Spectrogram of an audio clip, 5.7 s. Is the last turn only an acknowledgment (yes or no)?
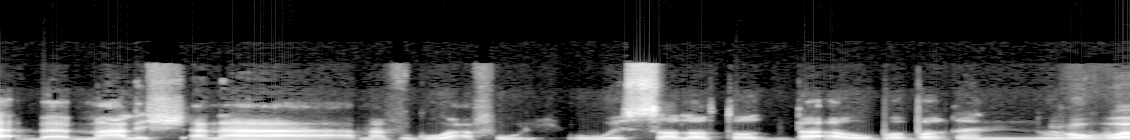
no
